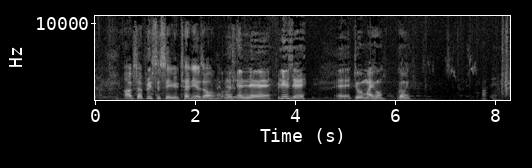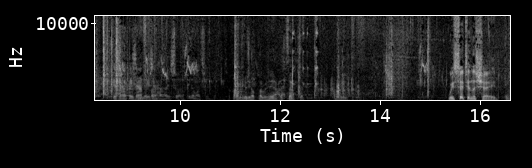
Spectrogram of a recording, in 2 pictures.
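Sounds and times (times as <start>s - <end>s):
speech: 0.0s - 6.4s, 7.7s - 13.7s, 15.4s - 16.5s
glasses of sweet tea and bowls of dry biscuits clinking: 8.1s - 9.5s, 12.1s - 13.4s.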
